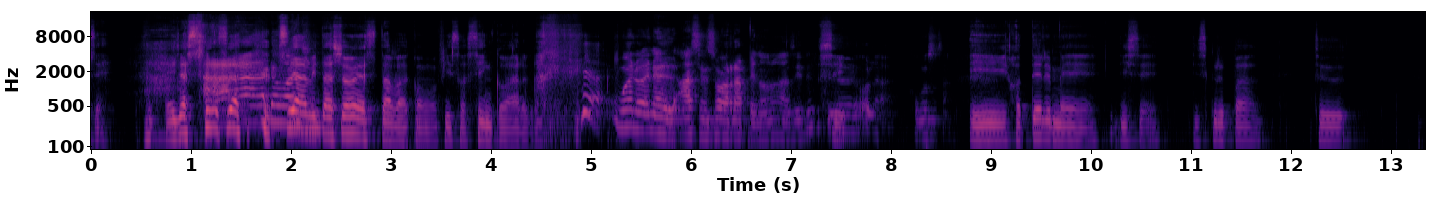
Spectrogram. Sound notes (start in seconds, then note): 4.3 laughs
